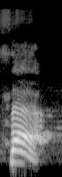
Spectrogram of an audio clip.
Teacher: huruf tsa dza sama d makhrajnya ujung lidah sedikit keluar ya. Tsa sedikit keluar dza ujung lidah sedikit keluar sama d ujung lidah sedikit keluar.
